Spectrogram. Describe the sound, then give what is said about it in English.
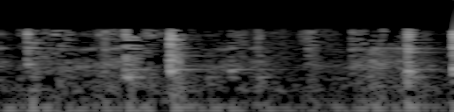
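A couple of cans of beans being opened at a campfire meal stop, a series of sharp metallic clicks and ratcheting scrapes at uneven intervals, like a hand can opener cranking around a lid, with no voices. “I opened up a couple of cans of beans I had in my roll.”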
